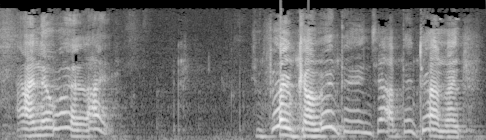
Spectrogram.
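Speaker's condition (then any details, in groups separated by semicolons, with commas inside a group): Cerebral palsy; 15 minutes without breathing, oxygen lack damaged left brain, uses wheelchair, body constantly fights back; speech a little unclear, a little difficult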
